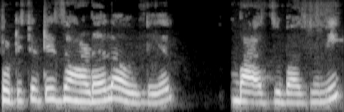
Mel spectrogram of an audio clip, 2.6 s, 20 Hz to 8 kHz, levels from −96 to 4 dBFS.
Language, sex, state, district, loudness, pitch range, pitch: Marathi, female, Maharashtra, Dhule, -14 LUFS, 215-265 Hz, 235 Hz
